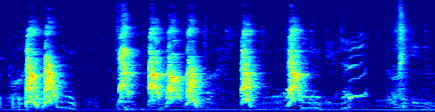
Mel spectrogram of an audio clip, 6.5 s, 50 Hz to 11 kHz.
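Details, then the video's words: Dog Minnie barks in a rapid series, a pair then a fast triple and two further barks, followed by softer whiny squeaks and a thin yelp near the end over a low hum. "Minnie barking for 5 minutes"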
